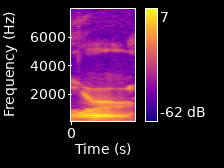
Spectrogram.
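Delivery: horror, sounding as if choking. Trying to pronounce the word when asked how to say it: saying horror like choking.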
